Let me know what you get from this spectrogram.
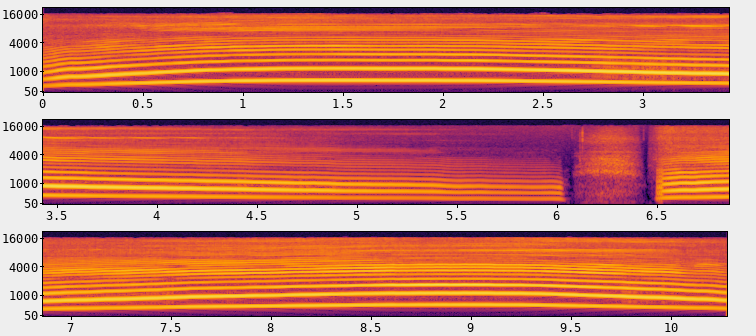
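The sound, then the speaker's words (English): A voice loudly imitates a nuclear warning siren, holding a long wailing tone that slowly sinks in pitch, breaking off briefly for a breath before swelling back up into another sustained wail. “Yeah, that was a really good impression of like those.”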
